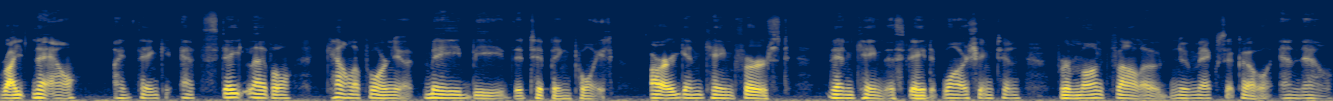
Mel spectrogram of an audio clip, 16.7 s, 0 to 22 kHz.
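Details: Woman with spasmodic dysphonia, diagnosed in 1998, treated every four months with botulinum toxin injections into the vocal cords; speech with deliberate pacing; spasmodic dysphonia.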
